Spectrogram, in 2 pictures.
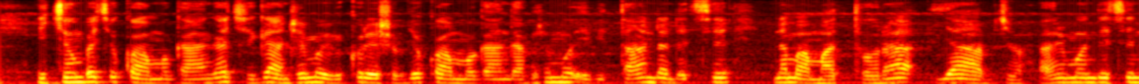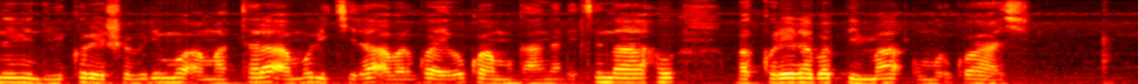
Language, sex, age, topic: Kinyarwanda, female, 18-24, health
